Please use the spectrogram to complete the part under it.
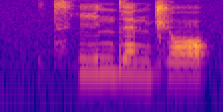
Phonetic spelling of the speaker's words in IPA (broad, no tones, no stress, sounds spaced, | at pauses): t͡sʰ i n d ɛ n d͡ʒ ɔ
